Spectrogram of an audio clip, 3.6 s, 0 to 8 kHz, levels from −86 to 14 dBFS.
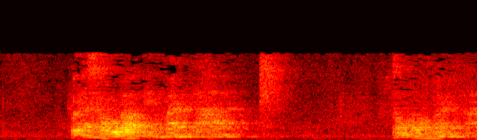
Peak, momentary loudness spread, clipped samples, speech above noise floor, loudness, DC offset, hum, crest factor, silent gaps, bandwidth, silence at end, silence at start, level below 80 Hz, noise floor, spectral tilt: -4 dBFS; 16 LU; under 0.1%; 28 dB; -23 LUFS; under 0.1%; none; 22 dB; none; 5.2 kHz; 0 s; 0 s; -66 dBFS; -48 dBFS; -10 dB/octave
